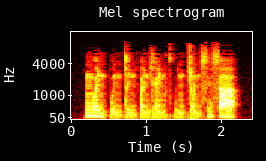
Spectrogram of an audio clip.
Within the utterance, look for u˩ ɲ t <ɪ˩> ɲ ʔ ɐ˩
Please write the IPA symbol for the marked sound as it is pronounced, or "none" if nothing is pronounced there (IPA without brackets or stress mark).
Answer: ɨ˩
